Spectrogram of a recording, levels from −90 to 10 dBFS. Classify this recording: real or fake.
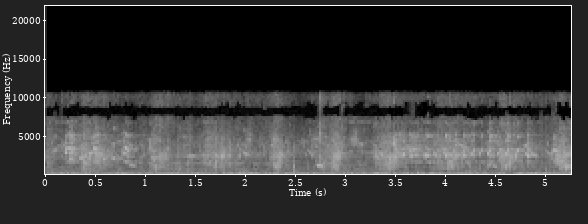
real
